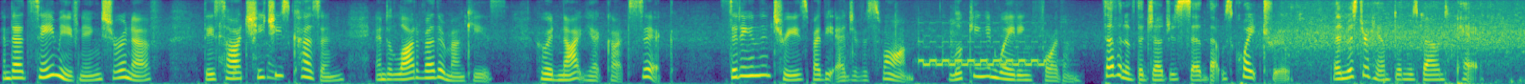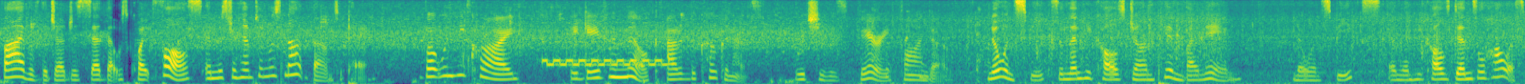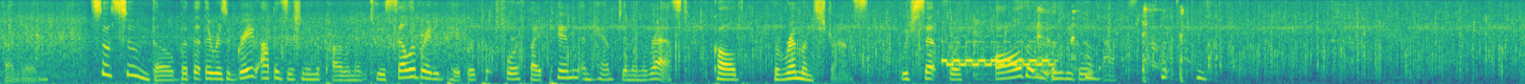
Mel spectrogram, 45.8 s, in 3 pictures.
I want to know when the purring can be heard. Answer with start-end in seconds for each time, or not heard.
not heard.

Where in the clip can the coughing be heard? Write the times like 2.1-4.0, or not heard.
2.1-2.9, 23.9-25.2, 40.9-42.6.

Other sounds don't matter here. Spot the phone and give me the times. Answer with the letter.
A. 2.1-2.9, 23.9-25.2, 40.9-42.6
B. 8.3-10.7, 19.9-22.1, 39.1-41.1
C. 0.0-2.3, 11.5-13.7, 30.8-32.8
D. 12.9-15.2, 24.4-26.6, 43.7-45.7
B.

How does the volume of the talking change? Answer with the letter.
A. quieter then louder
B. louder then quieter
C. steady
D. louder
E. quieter
C.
